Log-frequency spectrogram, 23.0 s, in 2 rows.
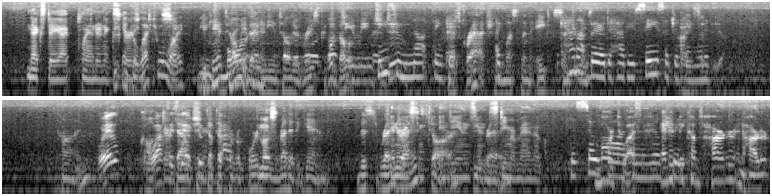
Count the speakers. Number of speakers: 6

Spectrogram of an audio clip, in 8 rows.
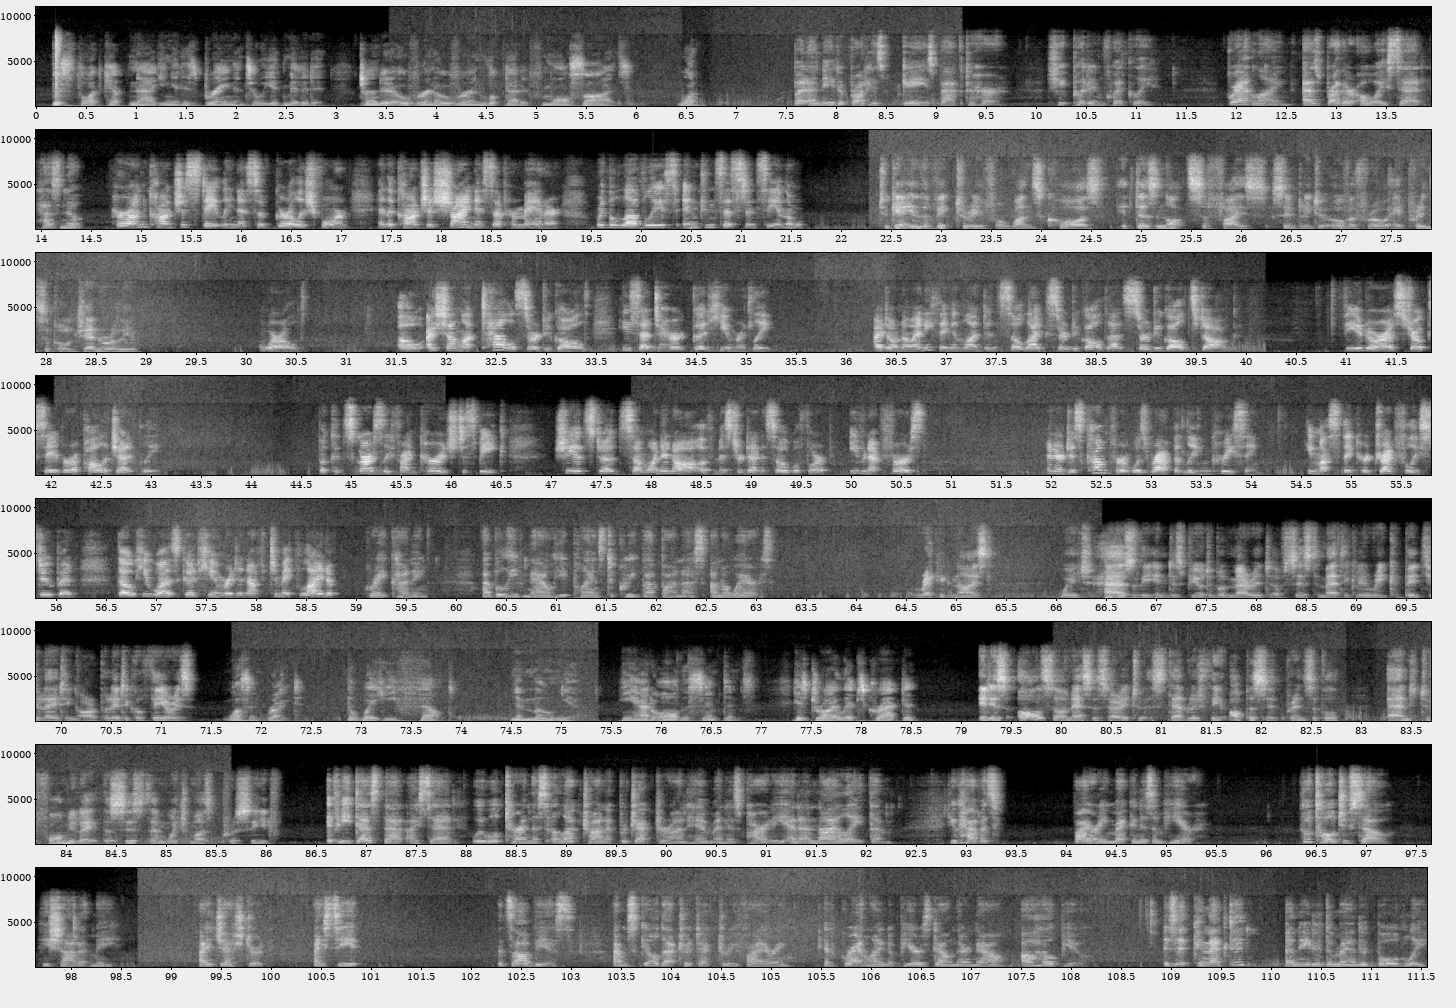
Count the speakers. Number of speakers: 4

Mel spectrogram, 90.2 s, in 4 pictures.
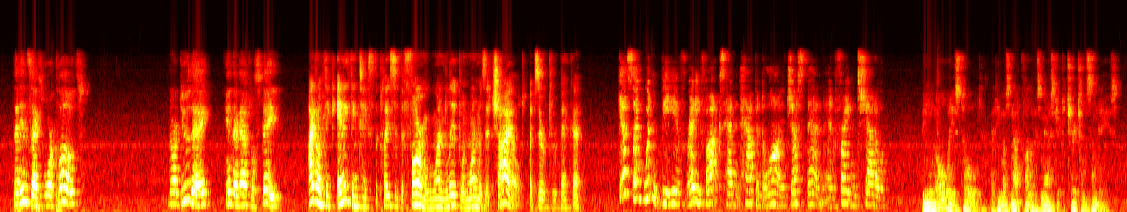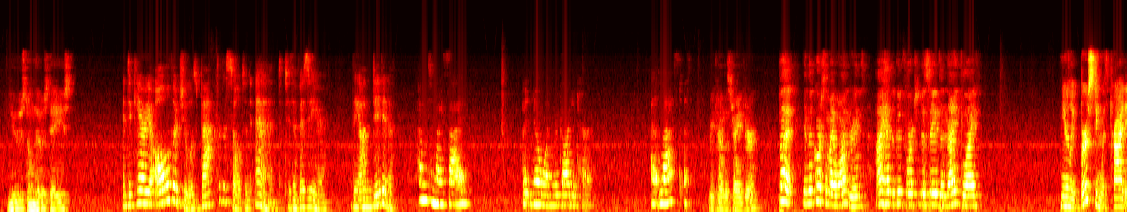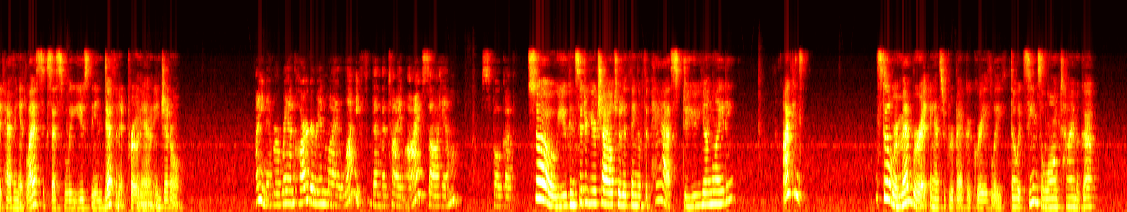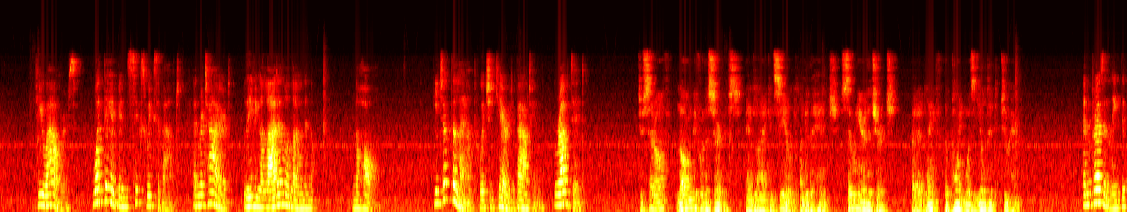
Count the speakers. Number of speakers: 6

